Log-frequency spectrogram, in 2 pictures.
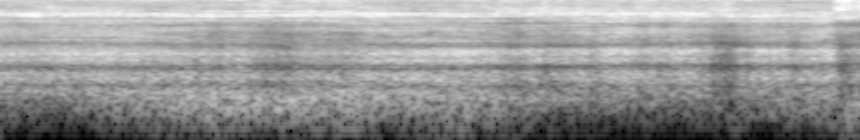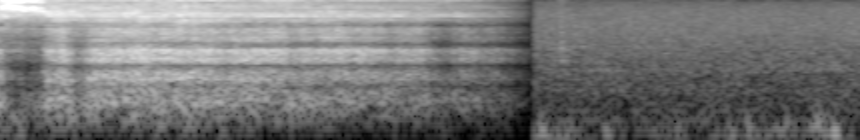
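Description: Backpacking gas-canister stove burning at full flame under a lidded pot of water, a steady roar. It cuts off suddenly about seven seconds in, leaving a faint low rumble.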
